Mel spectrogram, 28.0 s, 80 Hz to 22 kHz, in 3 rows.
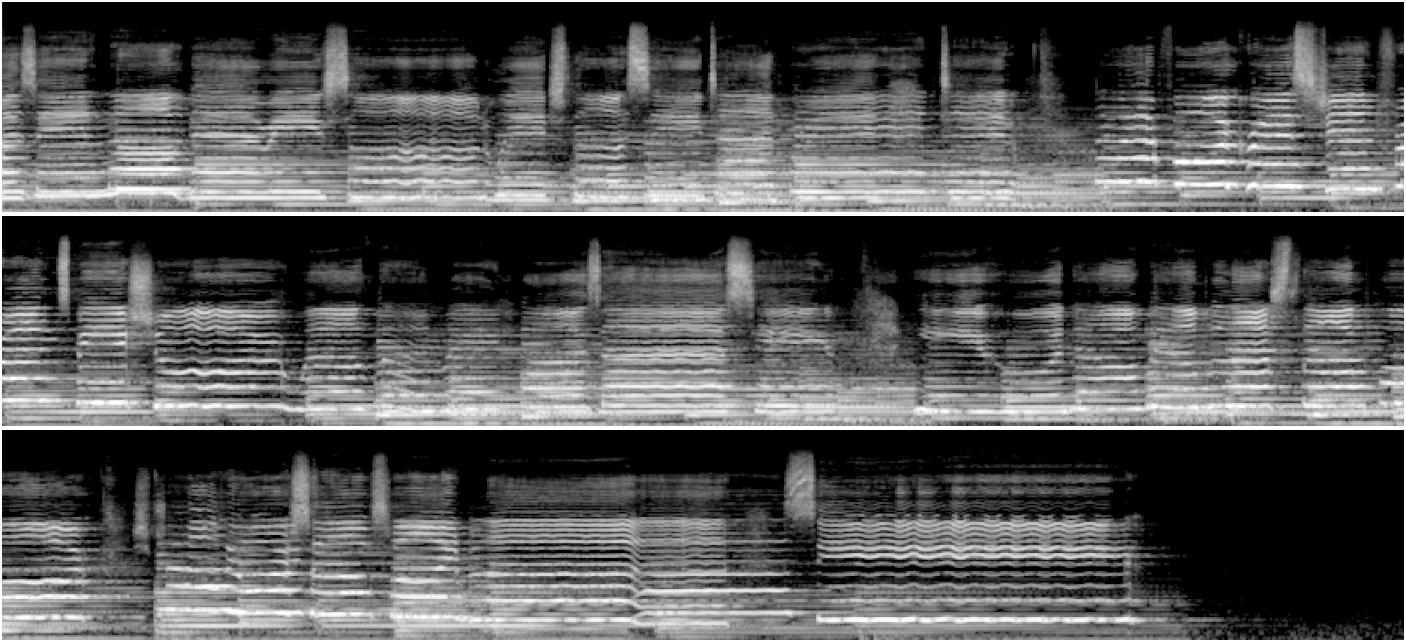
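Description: Two women singing a carol over instrumental accompaniment. The song ends on a long held note with vibrato that stops about 26 seconds in.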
